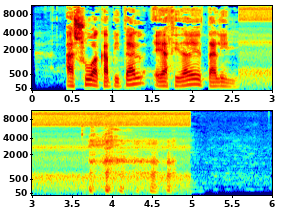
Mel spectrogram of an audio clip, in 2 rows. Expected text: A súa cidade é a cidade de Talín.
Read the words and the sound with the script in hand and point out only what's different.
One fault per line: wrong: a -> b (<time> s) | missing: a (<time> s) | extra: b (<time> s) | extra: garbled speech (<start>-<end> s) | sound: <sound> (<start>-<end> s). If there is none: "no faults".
wrong: cidade -> capital (0.9 s)
sound: laugh (3.6-4.8 s)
